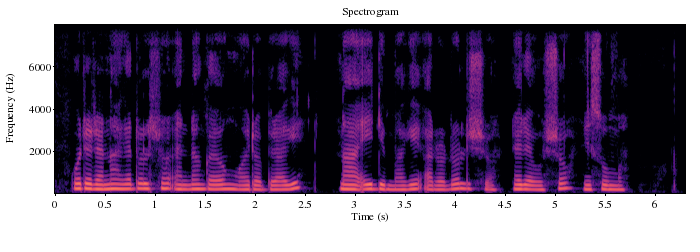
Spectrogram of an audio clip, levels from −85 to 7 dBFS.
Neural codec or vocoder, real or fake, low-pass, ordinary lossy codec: none; real; none; none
